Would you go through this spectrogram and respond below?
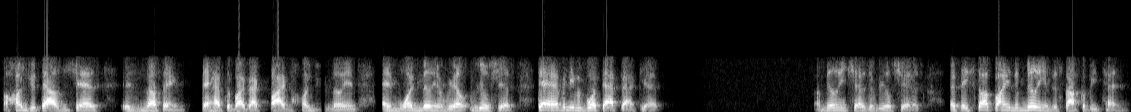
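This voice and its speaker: Higher-voiced man on a tinny phone line. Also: moderate pace, vocal fry. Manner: emphatic, blunt, insistent; repeats phrases and tags with "all right?". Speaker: host of an investor conference call. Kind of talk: unscripted stock market commentary.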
